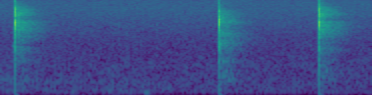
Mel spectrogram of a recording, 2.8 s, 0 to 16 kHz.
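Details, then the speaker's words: 2009 Yamaha YFZ450R ATV with a no-start, starter wire disconnected so the solenoid can be heard: three crisp, loud clicks as the starter button is pressed; solenoid closing properly, normal. "you're actually just going to be listening for the scylla need to actually close here and you'll hear a pretty loud click"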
